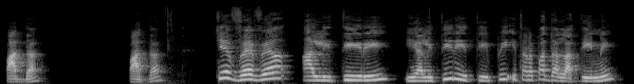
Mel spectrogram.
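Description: A young man from Greece trades casual banter on a podcast. His voice sits high and swings up and down as he launches into jokey, profane rants. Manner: animated, swearing, jokey rants. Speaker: podcast co-host. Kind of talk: casual chat.

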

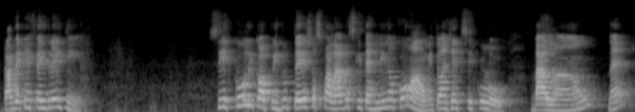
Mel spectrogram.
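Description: A woman's voice: on the high side, moderate pace. A woman from Brazil with a Sergipe accent teaching a remote lesson to young children, prompting patiently and checking in often. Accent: Sergipe Brazilian Portuguese. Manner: patient, sing-song teacherly prompting with frequent checks like "certo?". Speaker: primary school teacher. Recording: echoey room.

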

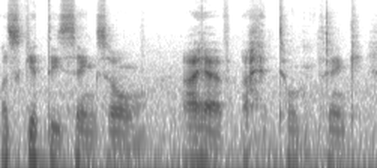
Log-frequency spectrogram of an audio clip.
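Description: Over loud truck engine sounds from the game, a gaming video host offers casual, folksy commentary in roleplay, thinking aloud as he plays. His voice is fairly low, steady and measured in pace.

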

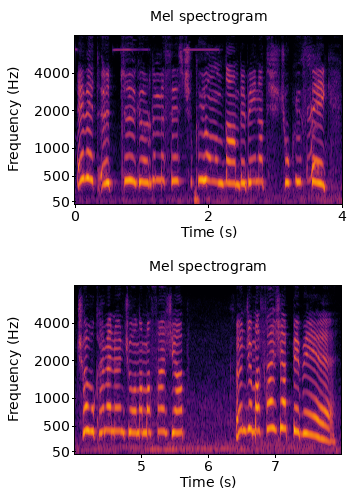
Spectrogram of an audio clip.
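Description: A woman's voice: very high-pitched, steady tone, moderate pace. A mother coaxing her toddler through a pretend doctor game, giving instructions and exclaiming often.

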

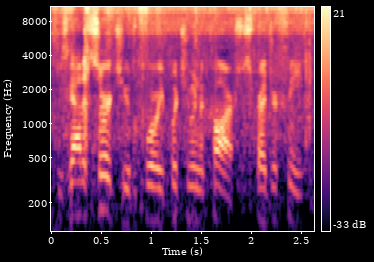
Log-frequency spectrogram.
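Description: Brief: mid-pitched male cop, brisk and plain-spoken, noisy body-cam audio. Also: fairly even intonation. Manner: brisk short orders, then casual recounting. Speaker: police officer. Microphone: own body camera.

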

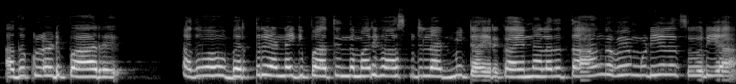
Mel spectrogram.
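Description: A woman's voice: very high voice, steady tone, normal speed, a bit bright. A woman voicing a distraught young cartoon woman who is strained and upset, with a Kanyakumari Tamil accent. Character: distraught young woman grieving for her friend. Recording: dull lo-fi recording.

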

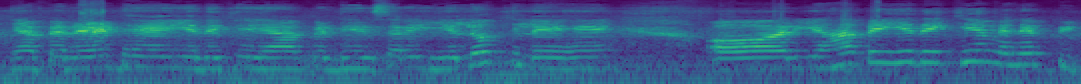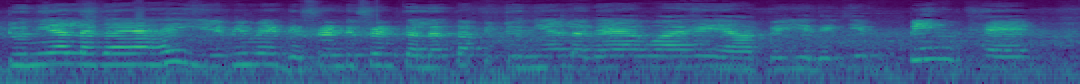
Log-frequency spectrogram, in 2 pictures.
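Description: A home decor vlogger in her thirties gives a chatty, cheerful video tour of her small apartment balcony garden, slipping English words into her narration. Her voice is on the high side, and a slightly distant camera mic catches background noise and faint outdoor ambience.

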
